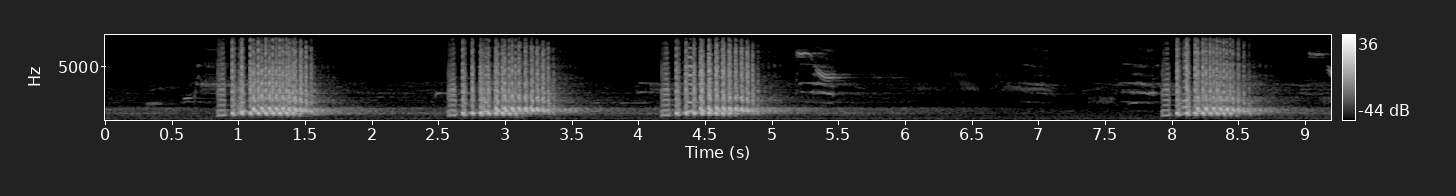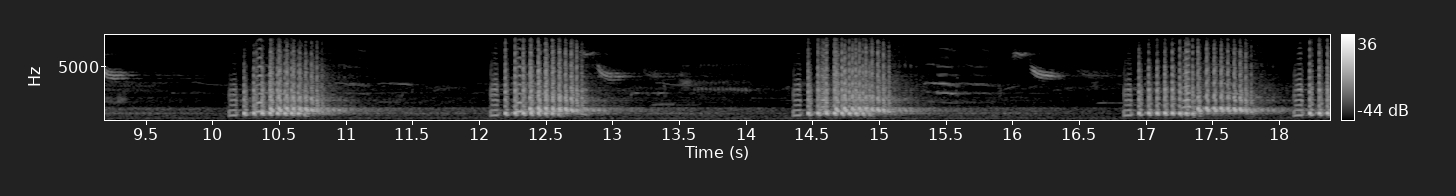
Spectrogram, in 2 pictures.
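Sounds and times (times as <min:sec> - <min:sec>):
sandhill crane rattling calls: 0:00.8 - 0:01.7, 0:02.6 - 0:03.6, 0:04.2 - 0:05.0, 0:07.9 - 0:08.7, 0:10.2 - 0:11.0, 0:12.1 - 0:13.1, 0:14.3 - 0:15.7, 0:16.8 - 0:18.3.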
